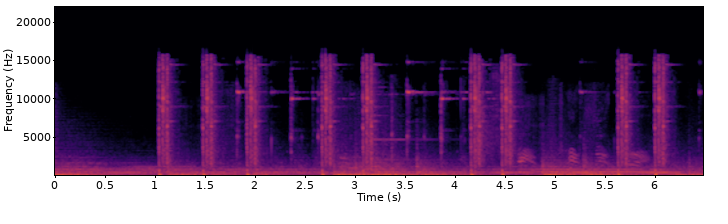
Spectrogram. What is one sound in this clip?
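A gun fires loud single shots in quick succession.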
